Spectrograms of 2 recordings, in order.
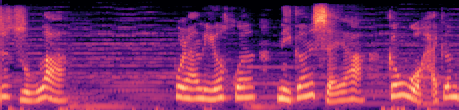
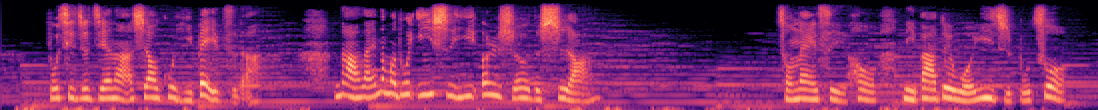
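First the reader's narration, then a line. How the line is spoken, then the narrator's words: Heavy sigh, wistful. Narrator (Chinese): 我妈重重的叹了口气，感慨的说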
